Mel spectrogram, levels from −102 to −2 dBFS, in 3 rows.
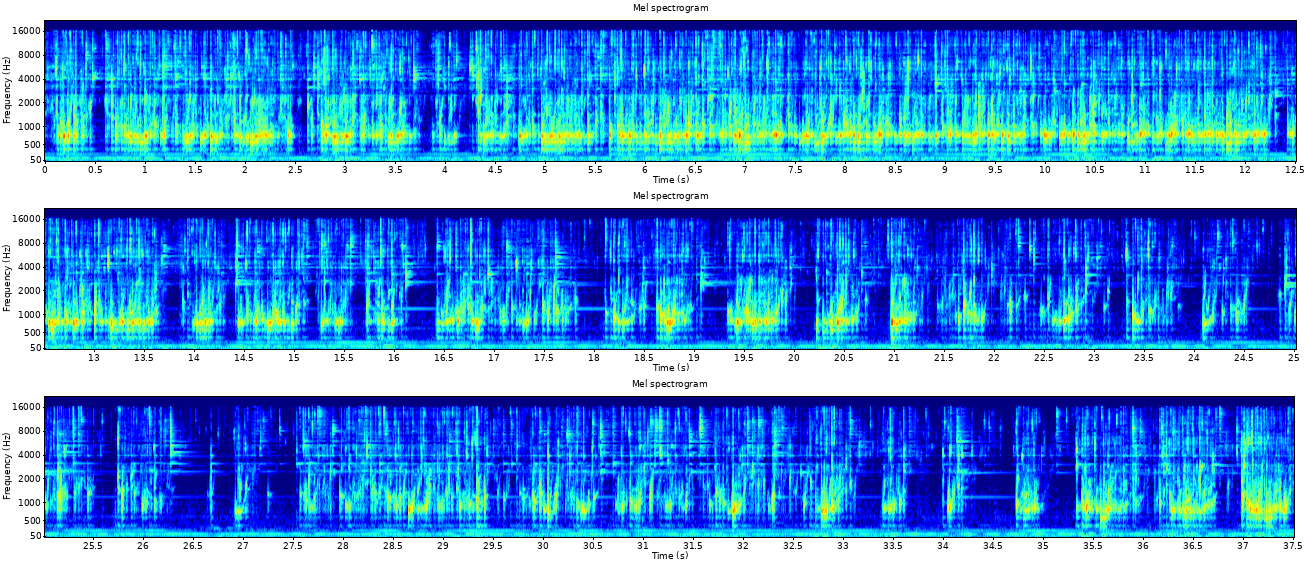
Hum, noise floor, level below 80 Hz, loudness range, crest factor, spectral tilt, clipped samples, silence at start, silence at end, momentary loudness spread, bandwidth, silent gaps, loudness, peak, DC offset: none; -62 dBFS; -72 dBFS; 10 LU; 28 dB; -1 dB/octave; under 0.1%; 0 s; 0.05 s; 14 LU; 17 kHz; none; -38 LUFS; -10 dBFS; under 0.1%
